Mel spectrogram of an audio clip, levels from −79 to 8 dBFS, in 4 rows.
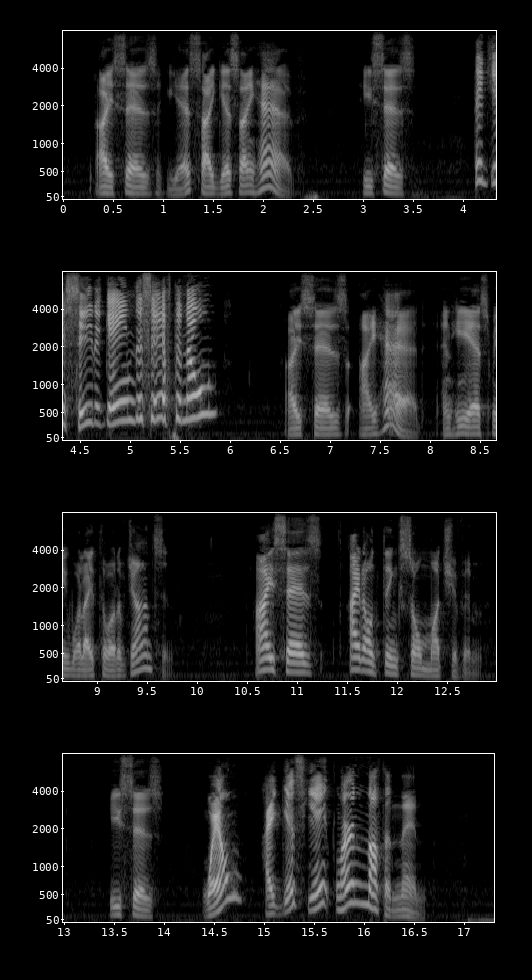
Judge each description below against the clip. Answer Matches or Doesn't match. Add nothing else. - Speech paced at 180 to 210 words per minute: Doesn't match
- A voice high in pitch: Doesn't match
